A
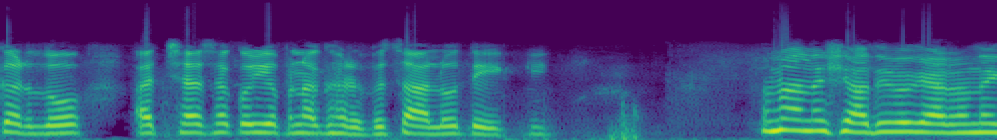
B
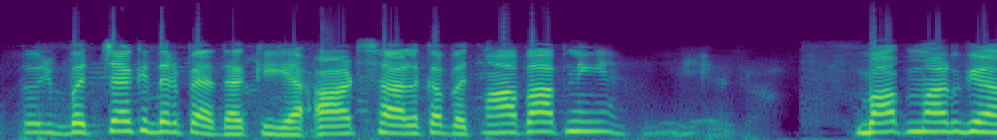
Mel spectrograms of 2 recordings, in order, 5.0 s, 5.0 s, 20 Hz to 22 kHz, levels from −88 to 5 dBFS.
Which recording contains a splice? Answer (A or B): B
